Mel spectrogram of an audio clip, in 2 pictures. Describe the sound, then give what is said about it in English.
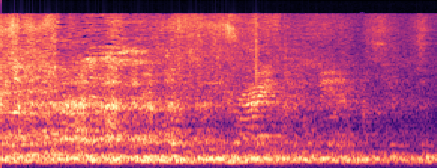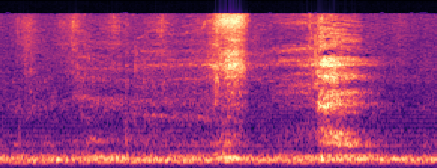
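A sudden sharp, loud sneeze bursts out near the end, over a steady background of murmuring voices. “God bless you”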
